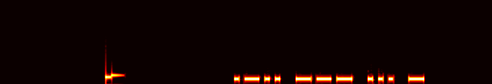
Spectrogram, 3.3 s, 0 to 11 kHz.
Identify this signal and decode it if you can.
Morse code, heard as a keyed tone, about 34 wpm, 700 Hz. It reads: LOST
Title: Sentences from Top 1400 Words - New Word Drill - 35wpm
